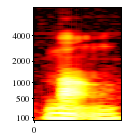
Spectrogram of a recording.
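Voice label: "meng", pinyin voice, Mandarin Chinese, third tone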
